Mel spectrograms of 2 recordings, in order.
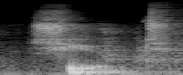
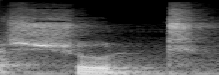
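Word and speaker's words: shrewd: সুন্দর করে একটু খাতা নিয়ে লিখে রাখো অ্যাস্টিউট, শ্রিউড বা শ্রুড, উচ্চারণ কিন্তু শ্রিউড অথবা শুড।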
